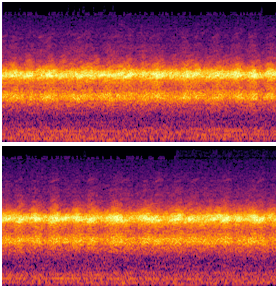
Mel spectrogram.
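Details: Frogs in freshly flooded rice fields of Akiha Ward call intensely together, forming an unbroken mass of rapid, rattling, high-pitched croaks with a faint low rumble underneath.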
